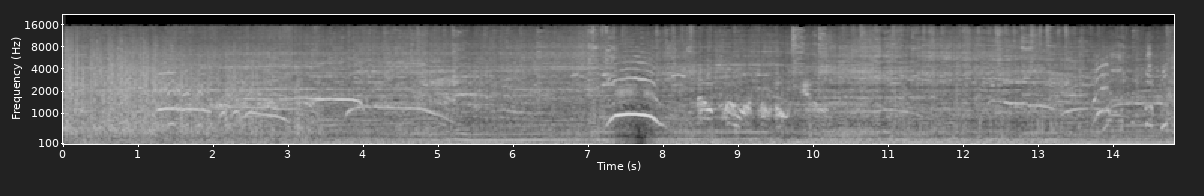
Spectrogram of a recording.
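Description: Open-top ride car speeding along its track: a steady rush of wind on the microphone over a low drone, with music and short rising-and-falling cries of riders, the loudest cry about halfway through.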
